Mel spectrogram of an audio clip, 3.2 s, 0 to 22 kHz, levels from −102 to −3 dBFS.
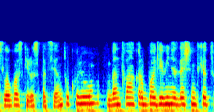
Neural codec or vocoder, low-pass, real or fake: none; 5.4 kHz; real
